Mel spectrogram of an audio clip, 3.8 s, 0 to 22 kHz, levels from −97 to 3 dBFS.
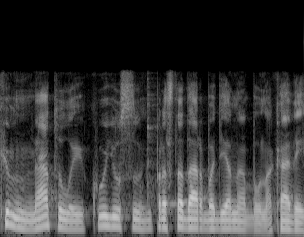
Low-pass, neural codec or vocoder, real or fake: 7.2 kHz; none; real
